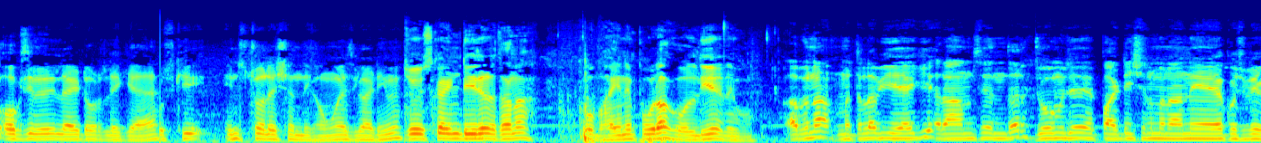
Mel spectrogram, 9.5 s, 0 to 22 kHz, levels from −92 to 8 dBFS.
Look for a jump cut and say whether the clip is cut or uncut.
cut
